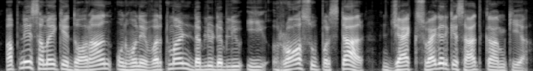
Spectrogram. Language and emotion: Hindi, neutral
